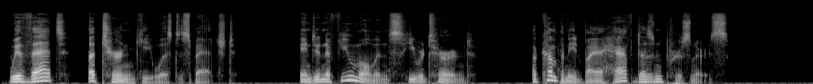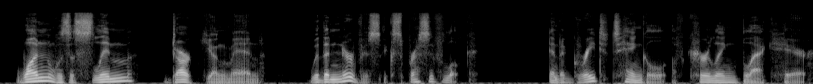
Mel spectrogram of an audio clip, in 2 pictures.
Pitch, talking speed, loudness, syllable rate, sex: 110 Hz, 145 wpm, -23 LUFS, 4.7 syllables/s, male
